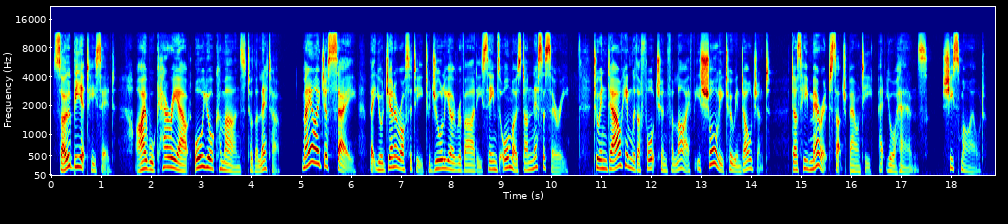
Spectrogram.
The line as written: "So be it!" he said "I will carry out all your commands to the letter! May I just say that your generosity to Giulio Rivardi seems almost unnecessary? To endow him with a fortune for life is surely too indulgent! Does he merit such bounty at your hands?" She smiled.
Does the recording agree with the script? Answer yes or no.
yes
